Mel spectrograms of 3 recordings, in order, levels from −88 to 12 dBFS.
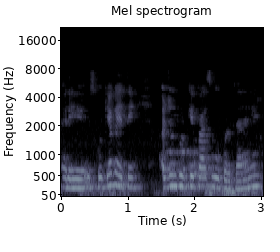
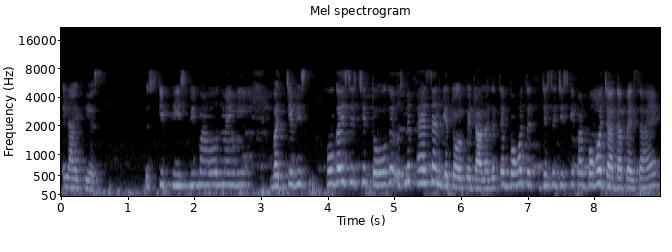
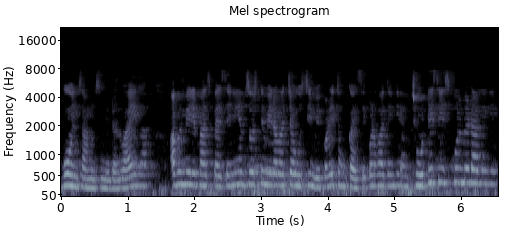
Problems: background sounds at intervals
